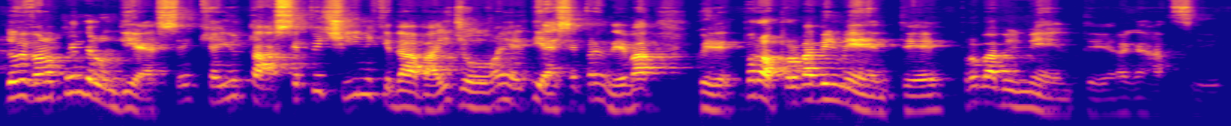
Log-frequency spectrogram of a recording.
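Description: A man's voice: on the high side, sing-song, normal speed, hardly any pauses. A man in a casual, heated football discussion, speaking emphatically and swearing in exasperation. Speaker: football fan panelist. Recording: roomy, echoing room sound.

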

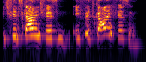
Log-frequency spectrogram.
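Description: A woman's voice: sits high, quick pace. A woman chatting casually on a podcast, giggly and hesitant.

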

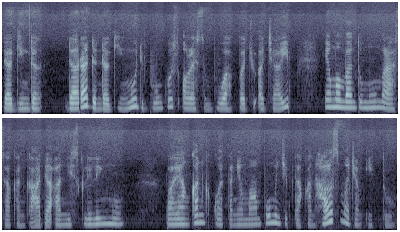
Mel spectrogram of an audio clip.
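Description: A woman voicing a calm, patient angel who explains things evenly, in a storybook reading, with a breathy voice. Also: mid-range voice, normal speed, highs cut off, lightly acted.

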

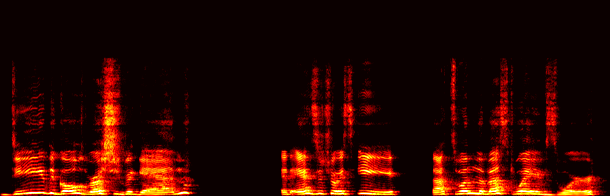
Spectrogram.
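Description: A woman's voice: high voice, expressive, slow. A young woman co-hosting a casual trivia chat, reading out playful answer choices and laughing at her own jokes. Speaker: podcast co-host, quiz asker.

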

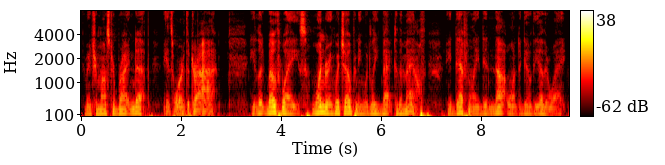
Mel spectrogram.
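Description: Gravelly-voiced man reading a children's story. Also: mid-range voice, brisk, mellow.

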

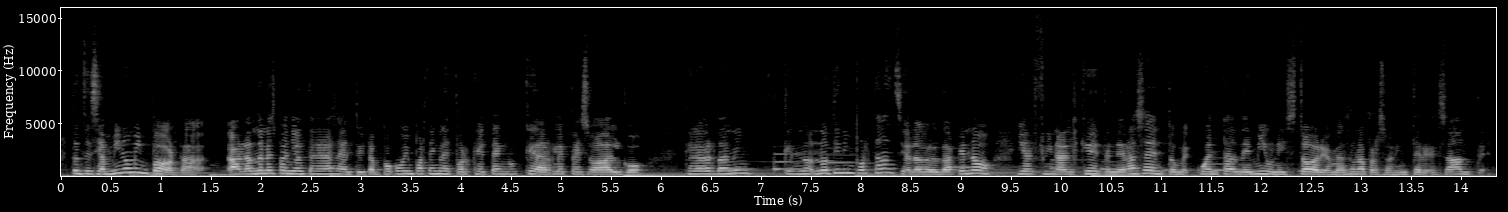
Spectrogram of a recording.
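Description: A woman's voice: fairly high pitch, fairly quick, over music. A woman from Italy, speaking Spanish with an Italian accent, candidly telling a personal story as a guest.

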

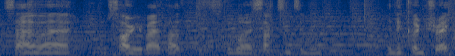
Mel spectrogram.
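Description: A man's voice: on the low side, little pitch movement, normal speed, music in the background. A man with a Birmingham accent hosting a podcast in casual, self-deprecating chat. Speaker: podcast host.

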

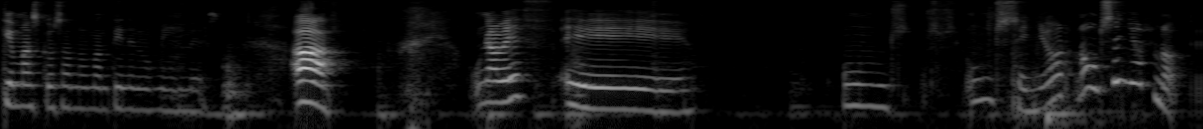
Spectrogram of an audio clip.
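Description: A young woman, co-hosting a casual podcast with quick, dry quips. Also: fairly high pitch, lively intonation, pushed and bright. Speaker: podcast co-host. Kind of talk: casual chat.

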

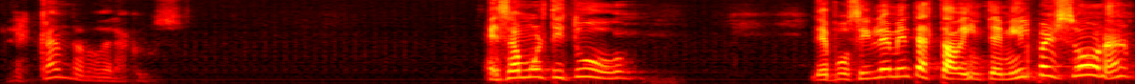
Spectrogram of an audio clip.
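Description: A male pastor preaching a sermon, repeating rhetorical questions and swinging between forceful and hushed delivery. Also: very high voice.

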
